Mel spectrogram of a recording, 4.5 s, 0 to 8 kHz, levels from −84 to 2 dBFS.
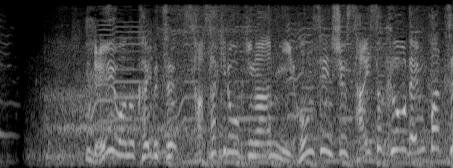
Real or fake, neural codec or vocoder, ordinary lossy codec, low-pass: real; none; none; 7.2 kHz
